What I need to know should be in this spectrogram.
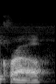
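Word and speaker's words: Qrow: yeah, their Uncle Crow, spelled with a Q, not Jim.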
